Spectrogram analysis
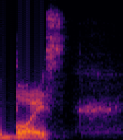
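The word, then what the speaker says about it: Beuss: like it's pronounced like in Germany you say Boyce and then it got anglicized I think when I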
